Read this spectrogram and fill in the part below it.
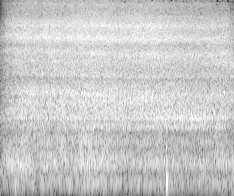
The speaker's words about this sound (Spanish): Eh, la respiración que podemos hacer aquí también es la respiración de Shitlali Pranayama, que también le llamo la respiración del chilito. Si tú separas tus labios y juntas tus dientes, vas a inhalar por los dientes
